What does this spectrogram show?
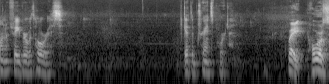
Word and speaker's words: Horus: not pronounced no that's Horus yeah it's pronounced Horus not hores I've never heard anyone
